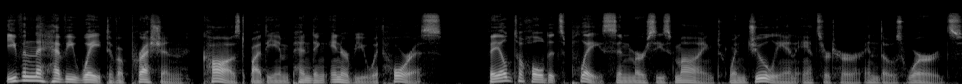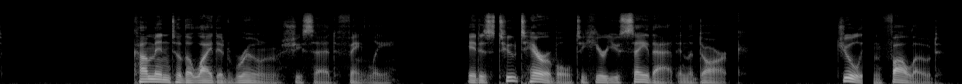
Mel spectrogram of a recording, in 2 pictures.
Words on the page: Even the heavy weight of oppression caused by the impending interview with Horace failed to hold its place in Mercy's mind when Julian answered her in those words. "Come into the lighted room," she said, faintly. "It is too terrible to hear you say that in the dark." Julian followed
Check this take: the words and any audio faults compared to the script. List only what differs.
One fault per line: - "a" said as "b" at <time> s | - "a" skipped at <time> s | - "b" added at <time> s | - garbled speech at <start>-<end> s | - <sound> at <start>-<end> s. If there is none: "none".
- dropout at 18.2-18.4 s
